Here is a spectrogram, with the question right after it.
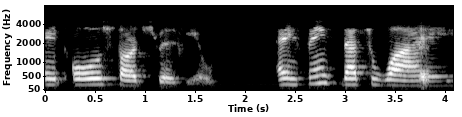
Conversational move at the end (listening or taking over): listening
